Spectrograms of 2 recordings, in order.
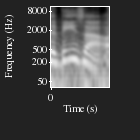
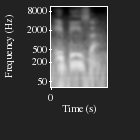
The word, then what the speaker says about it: Ibiza: Oh, it's Ibiza. Okay, hey, Mark. Thanks so much for clarifying. Ibiza.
